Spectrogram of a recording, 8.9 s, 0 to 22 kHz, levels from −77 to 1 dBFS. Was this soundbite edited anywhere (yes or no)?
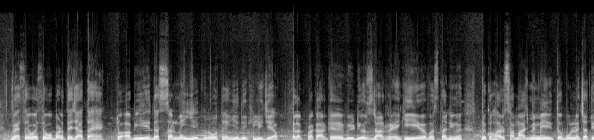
yes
